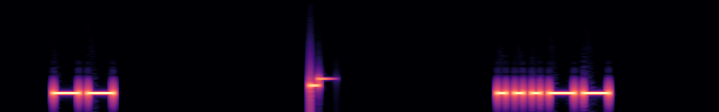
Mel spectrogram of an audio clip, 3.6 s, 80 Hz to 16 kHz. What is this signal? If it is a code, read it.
Morse code, heard as a keyed tone, about 28 wpm, 700 Hz. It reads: M 3
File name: Single-Letter-Number-28wpm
